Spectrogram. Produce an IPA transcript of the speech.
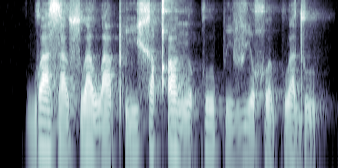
ɡʷ a z a sʷ a w a pʼ i x ɘ qʼ o n o k u p i v i χʷ a kʷ a d u

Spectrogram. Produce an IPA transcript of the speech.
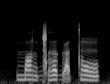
m ɑ̃ ɡ͡ǁ ɜ ɡ a̰ t õ

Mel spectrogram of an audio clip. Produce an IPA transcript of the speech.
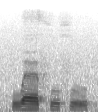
w ɜ f u f u

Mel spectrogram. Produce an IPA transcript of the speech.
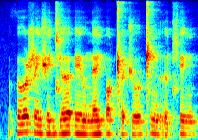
θ ʊː ʂ e i̯ ʒ ɛ d͡ʑ əː ʔ eː u̯ n ɛ i̯ ʔ ɔ ǁ ɵ t͡ʃ ʊː ǁ ə ŋ r ʊ t͡ɕʰ e ŋ

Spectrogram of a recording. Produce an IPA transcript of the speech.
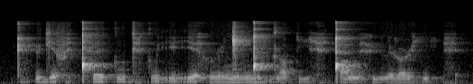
ʈ i̤ ʔ ʏ ɡʲ ɛ f ɛ̤ ǃʰ ɘ k u ɡ ɛ̤ k u rʲ ɘ rʲ ɛ h u ɳ ʏ ŋ͡ǀ y ŋ͡ǃ i ɡ ɹ ɒ k i h ɛ̤ ǃ ɒ ŋ ɘ h y l ɛ ɭ ɒ ɭ i̤ ŋ i̤ ʔ ɛ̤

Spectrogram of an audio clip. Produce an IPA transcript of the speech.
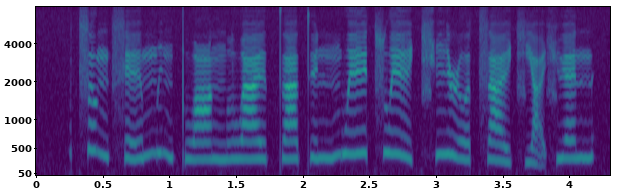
t͡s ɤ˥˩ ŋ s e˧˥ ɪ̯ m i˥˩ ŋ t̪ w ɑ˥ ŋ l w a˥ ɪ̯ t̪ ä˥ t̪ y˥ n n̪ w e˥ ɪ̯ t͡s w e˥˩ ɪ̯ t͡ɕʰ i˥ ɻ ɤ˥˧ t͡s a˥˩ ɪ̯ t͡ɕ j ä̰˨˩ ɕ ɥ ɛ˥ n

